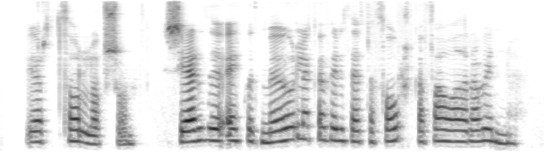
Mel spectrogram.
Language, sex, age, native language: Icelandic, female, 50-59, Icelandic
